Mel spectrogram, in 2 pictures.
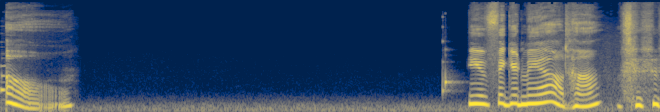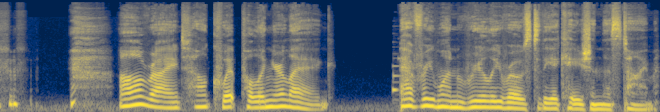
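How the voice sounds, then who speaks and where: A woman voicing a cool, composed and slyly teasing agent in an animated video game. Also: lowish voice, measured pace, natural voice. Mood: sincere. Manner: wry, composed.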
